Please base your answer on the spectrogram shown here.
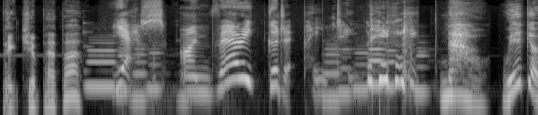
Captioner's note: giggles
